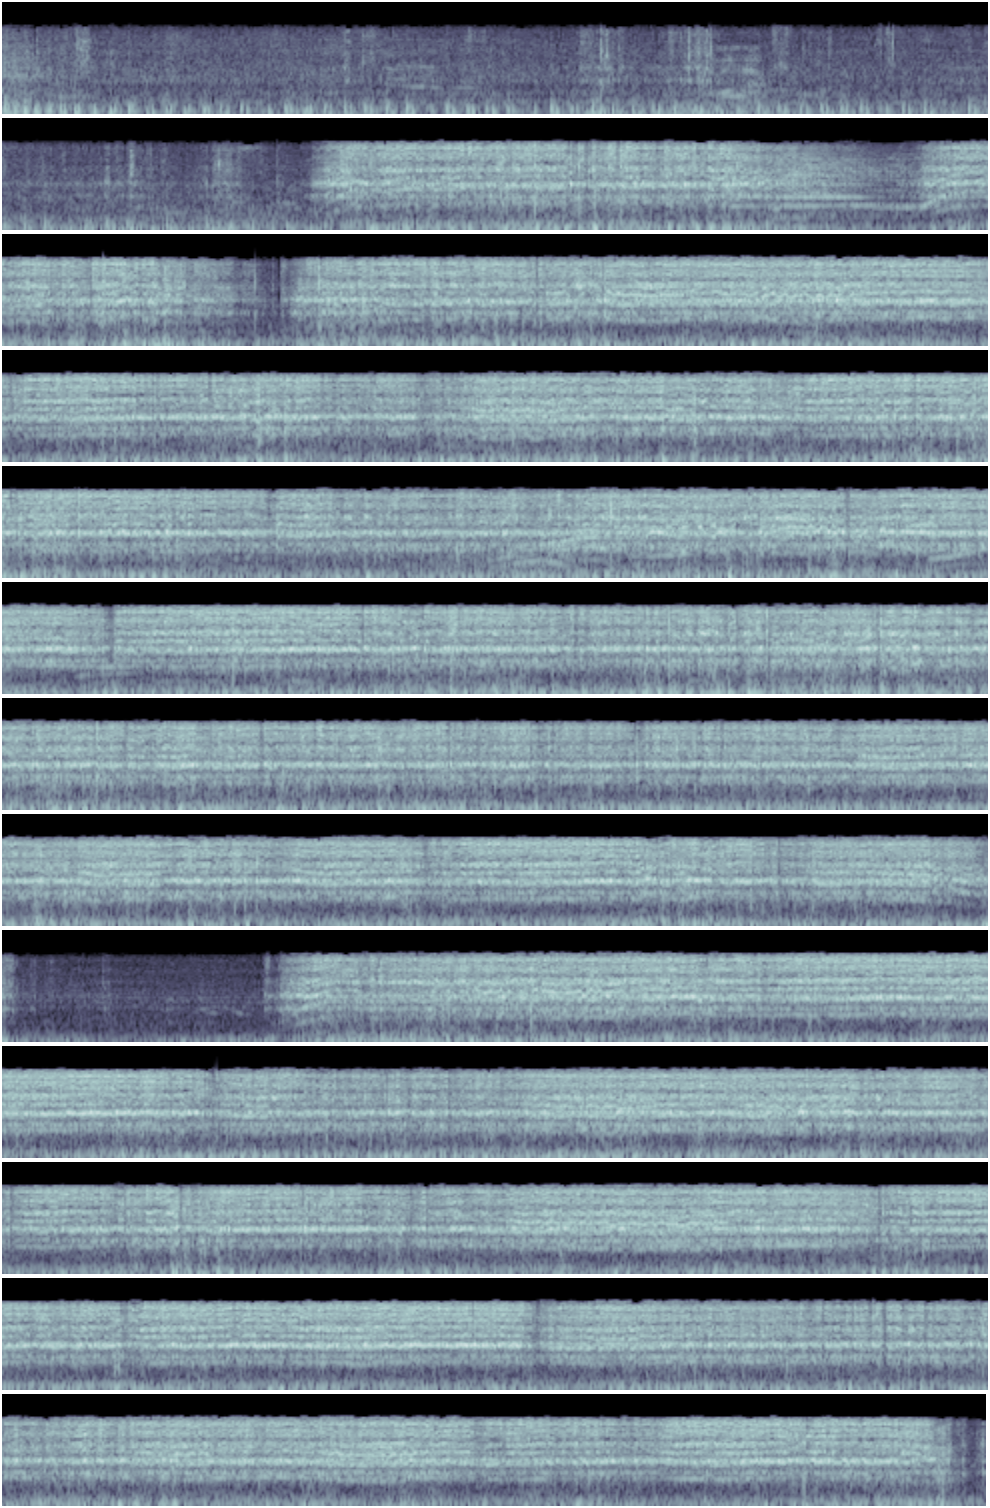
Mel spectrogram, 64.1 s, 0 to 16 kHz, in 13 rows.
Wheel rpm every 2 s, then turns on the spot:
0, 10, 10, 130, 120, 130, 210, 220, 230, 220, 230, 220, 220, 230, 220, 230, 230, 230, 220, 160, 80, 210, 220, 230, 230, 230, 220, 230, 220, 230, 220, 200.
2-4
